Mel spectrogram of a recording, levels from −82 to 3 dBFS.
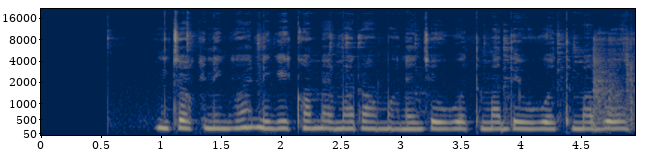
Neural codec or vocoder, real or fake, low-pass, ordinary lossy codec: vocoder, 44.1 kHz, 128 mel bands every 256 samples, BigVGAN v2; fake; none; none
